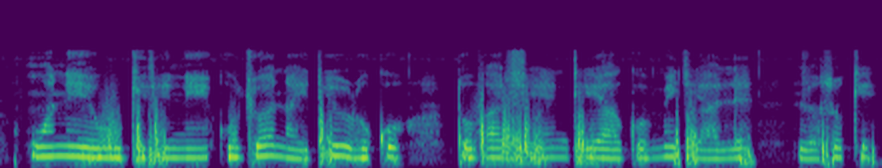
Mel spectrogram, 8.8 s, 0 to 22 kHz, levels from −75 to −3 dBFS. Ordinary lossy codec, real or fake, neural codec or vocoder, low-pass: none; real; none; 7.2 kHz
